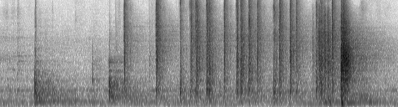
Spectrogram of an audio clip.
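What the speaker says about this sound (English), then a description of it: "Penny, what do you think of these little firecrackers we just made up?" A string of small homemade firecrackers pops in quick sharp cracks, sparse at first, then bunching into a rapid crackling burst with a final louder bang, heard at moderate distance in a quiet room.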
